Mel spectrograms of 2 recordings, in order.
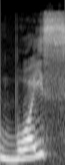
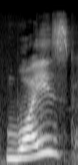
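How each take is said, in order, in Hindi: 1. शब्द का अंत s ध्वनि से होता है। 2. शब्द का अंत z ध्वनि से होता है। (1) "बॉइस नहीं पढ़ेंगे, यानी एस को हम स पढ़ दें" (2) "ज साउंड निकल रहा"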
